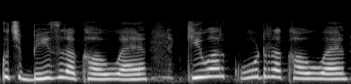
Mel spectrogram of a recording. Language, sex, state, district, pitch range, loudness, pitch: Hindi, male, Jharkhand, Garhwa, 250-325 Hz, -13 LUFS, 285 Hz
